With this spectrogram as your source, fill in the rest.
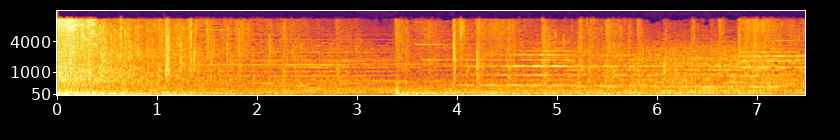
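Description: A Bombarda blast spell goes off in Hogwarts Legacy: a loud burst at the start, followed by a crackling, rumbling wash of debris and game ambience that carries on steadily to the end.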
